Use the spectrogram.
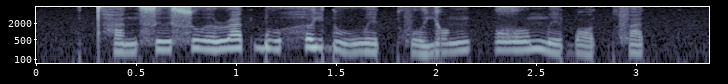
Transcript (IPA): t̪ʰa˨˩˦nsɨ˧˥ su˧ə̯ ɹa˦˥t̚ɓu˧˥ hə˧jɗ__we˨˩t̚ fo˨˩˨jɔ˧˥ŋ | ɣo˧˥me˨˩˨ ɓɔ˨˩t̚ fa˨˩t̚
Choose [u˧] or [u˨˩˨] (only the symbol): u˨˩˨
